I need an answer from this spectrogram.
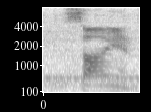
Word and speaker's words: Scion: Is it Cien or Scion? It's SciEN. Scion.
